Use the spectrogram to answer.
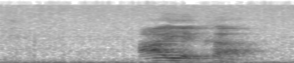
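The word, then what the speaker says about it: איכה: book of lamentations and to pronounce this in hebrew it's going to be ayaka ayaka right next ecclesiastes right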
